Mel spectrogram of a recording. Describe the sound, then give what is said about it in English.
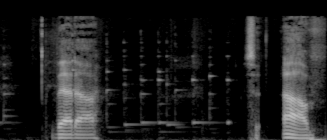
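A phone rings during a talk show, giving a short run of steady electronic tones that sit in a quiet gap between bursts of speech. “my phone went”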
